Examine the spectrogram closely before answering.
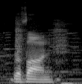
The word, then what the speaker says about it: Ravon: Is it Riven or Ravon? Ravon.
